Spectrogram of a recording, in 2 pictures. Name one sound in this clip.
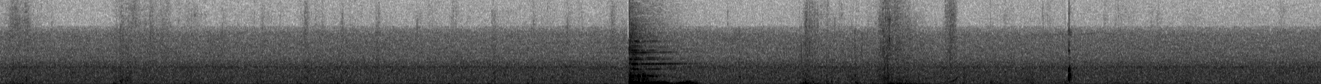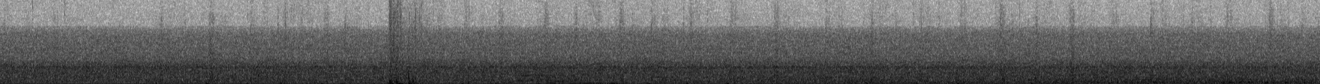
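Footsteps patter quickly over grass and wooden boards.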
